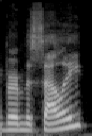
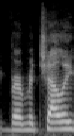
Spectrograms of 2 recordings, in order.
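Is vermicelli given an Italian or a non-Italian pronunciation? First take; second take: non-Italian; Italian. First: The word has a non-Italian pronunciation. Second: The word has an Italian-style pronunciation. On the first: This is how the listener says it. "but I think you say" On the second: This is how people of Italian heritage say it. "Being of Italian her- heritage, we say"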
